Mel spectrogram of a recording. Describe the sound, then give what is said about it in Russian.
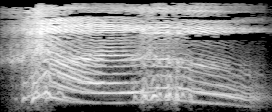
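A little girl cries in one long, loud wail lasting a couple of seconds, her voice wavering in pitch with a sobbing break midway before trailing off. No one talks over it. “Что за вой? Что за рев?”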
